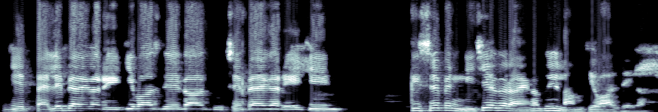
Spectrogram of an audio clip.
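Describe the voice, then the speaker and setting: Slow, patient man teaching a language. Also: medium pitch, poor audio. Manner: slow, patient explanation with pauses and repetitions. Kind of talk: explaining a lesson.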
